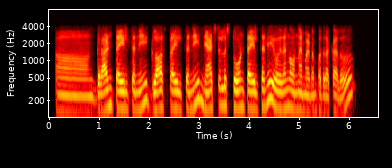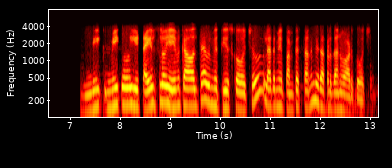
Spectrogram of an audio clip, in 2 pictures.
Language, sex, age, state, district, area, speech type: Telugu, male, 45-60, Andhra Pradesh, Nellore, urban, conversation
